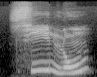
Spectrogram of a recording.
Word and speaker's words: si l'on: si long 여기서 펜 때문에 잘 안 보이지만 L 어포스트로프를 쓴 거는 우리 si on 이런 식으로 발음 안 하고 조금 더 부드럽게 발음해주기 위해서 편의상 그냥 L을 추가해준다고 했었어요.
